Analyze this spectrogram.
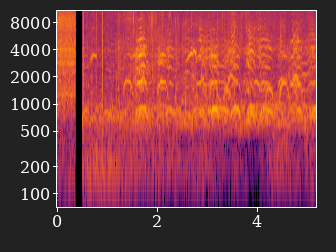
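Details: Wintering swans, 905 counted, flying above paddies at Motono, Inzai, Chiba, Japan, in December 2014; a loud flock chorus of bugling, slightly rising and falling honks, overlapping constantly, after a brief cut at the start.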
